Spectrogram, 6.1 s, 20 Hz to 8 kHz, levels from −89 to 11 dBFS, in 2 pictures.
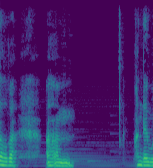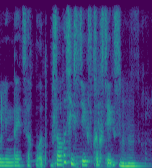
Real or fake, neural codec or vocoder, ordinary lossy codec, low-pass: real; none; none; none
